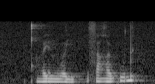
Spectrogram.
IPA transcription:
qʰ ṳ j e n β ə j | s a ʁ ɛ kʷ ɛ d

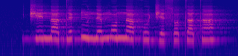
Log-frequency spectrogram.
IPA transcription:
d͡ʒ e˧ n a˨ d ɛ˨˦ k͡p ũ˦˨ n ɛ˨˦ m ɔ˦ n a˦˨ f o˧ d͡ʒ ɛ˨ s ɔ˨˦ t a˧ t ã˦

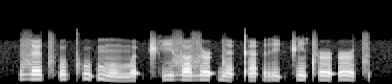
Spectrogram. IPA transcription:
z ɛ˦ t͡sʼ ʊ˦ kʰ u˦ ʔ m ũ˨ m ə˨˦ ʔ t͡ʃʼ i˦ z ʌ˦ z ə˞˦ ʔ d ɛ̃˨ ʔ kʼ æ̃˦ ʔ r i˦ ʔ t͡ʃ ĩ˦ tʰ ə˞˦ ʔ ə˞˦˨ t͡s

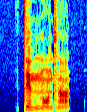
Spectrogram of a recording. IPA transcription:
t̪ e˥˧ m n̪ ɔ̃˧ d͡z ã˨ t̚

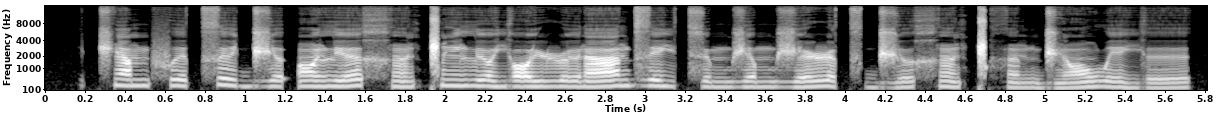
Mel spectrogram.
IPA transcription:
t͡ʃ ã m f ɘ t͡s ɘ d͡ʒ ə ʔ ɔ̃ lʲ ɜ x ə̃ ǁ ĩ lʲ ɔ j ɔ j ɭ ø ɾ ã d͡z e j t͡s ø m ʒ ɜ m ʒ ɘ ɭ ə t͡s d͡ʒ ɵ x ə̃ ǁʰ ə̃ n d͡ʒ ɔ̃ w e j ɘ

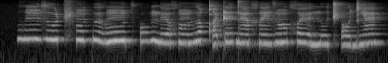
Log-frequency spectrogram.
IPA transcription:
ɣ ũ˦ z o˦ ʈ͡ʂʰ ɔ̃˦ p ɵ˦˨ ɣ õː˦ t͡sʼ ɔ̤˦ ŋ ø˨ χ õ˨ ð u˦ qʼ ə˨ ʈ ø˦ d̪ æ̃˧ χ ẽ˧ z ɔ̃˦ χ ø˦˨ n u˨ t͡ʃʼ ɔ˨ d͡ʑ æ̃˦

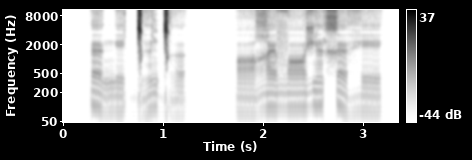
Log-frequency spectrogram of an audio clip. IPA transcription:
ə˦˨ ŋ e˨ ɡ͡ǀ ə̃˨˦ ɡ͡ǀ ɤ˨ | ɔː˨ ʁ ə˦ v ɔ˦ ʒ ə̃˦ x ə˦˨ ɦ e˦

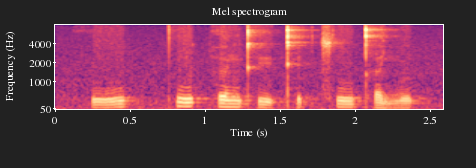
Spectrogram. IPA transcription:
h uː˨˥ k̚ | pʰ uː˧ t̚ h ɵ˨ n kʰ yː˨˩ kʰ ɪ˨ k̚ t͡sʰ uː˧ kʰ ɐ˨˩ j m ʊ˨˥ k̚

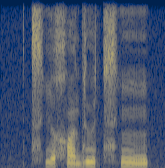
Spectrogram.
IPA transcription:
t͡sʰ i χ ɐ̃ d ʉ t͡sʰ ĩ

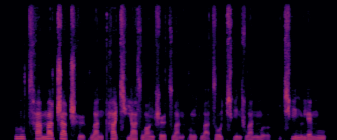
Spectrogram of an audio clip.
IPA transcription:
l u˥˨ t͡sʰ ä˦ m ä˦ ʈ͡ʂ ä˥˨ ʈ͡ʂʰ ɻ̩˨˩ k w a˨˦ n pʰ ä˥˨ t͡ɕʰ j ä˦ s w ɑ˥˨ ŋ ʂ ɻ̩˦ t͡s w a̰˨˩ n k ʊ˦ ŋ f w ä̰˨˩ t͡s o˥˨ ʊ̯ t͡ɕʰ i˨˦ n ʂ w a˨˦ n m ɤ̰˨˩ | t͡ɕʰ i˥˨ n l j ɛ˥˨ m u˦

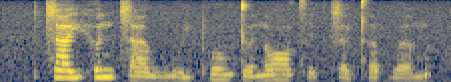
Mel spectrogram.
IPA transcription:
t͡s aː˥ j h ɵ˥ n t͡s aː˨ w ŋ uː˨˩ j pʰ o˧ w t̪ ɵ˨˧ n ɔː˧ t̪ʰ ɪ˨ k̚ t͡s ɐ˨˩ j t̪ʰ ɐ˨ p̚ w ɐ˨˧ m

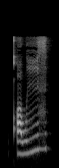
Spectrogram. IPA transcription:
qʼ ɔ w i z

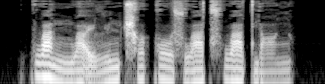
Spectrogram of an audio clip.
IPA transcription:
k w a˥˨ n n̪ w a̰˨˩ ɪ̯ l y˦ n ʈ͡ʂʰ ɤ˦ k o˥˨ ʊ̯ s w ä˦ t͡sʰ w ä˥˨ t̪ j ɑ˨˦ ŋ

